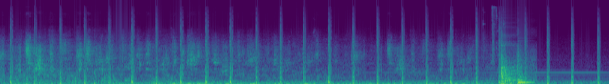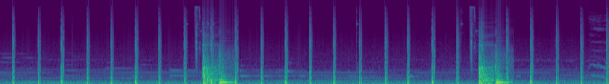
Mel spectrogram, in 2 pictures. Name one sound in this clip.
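Footsteps thud on a floor at a walking pace.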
